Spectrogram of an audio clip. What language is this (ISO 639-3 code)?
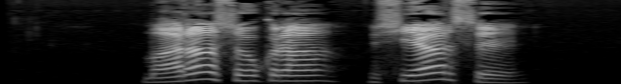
kxp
